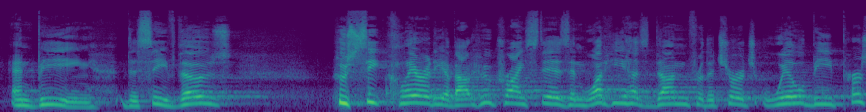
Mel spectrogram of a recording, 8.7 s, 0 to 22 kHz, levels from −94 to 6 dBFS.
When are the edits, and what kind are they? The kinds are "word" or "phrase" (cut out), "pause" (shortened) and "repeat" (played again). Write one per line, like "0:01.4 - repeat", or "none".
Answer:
none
